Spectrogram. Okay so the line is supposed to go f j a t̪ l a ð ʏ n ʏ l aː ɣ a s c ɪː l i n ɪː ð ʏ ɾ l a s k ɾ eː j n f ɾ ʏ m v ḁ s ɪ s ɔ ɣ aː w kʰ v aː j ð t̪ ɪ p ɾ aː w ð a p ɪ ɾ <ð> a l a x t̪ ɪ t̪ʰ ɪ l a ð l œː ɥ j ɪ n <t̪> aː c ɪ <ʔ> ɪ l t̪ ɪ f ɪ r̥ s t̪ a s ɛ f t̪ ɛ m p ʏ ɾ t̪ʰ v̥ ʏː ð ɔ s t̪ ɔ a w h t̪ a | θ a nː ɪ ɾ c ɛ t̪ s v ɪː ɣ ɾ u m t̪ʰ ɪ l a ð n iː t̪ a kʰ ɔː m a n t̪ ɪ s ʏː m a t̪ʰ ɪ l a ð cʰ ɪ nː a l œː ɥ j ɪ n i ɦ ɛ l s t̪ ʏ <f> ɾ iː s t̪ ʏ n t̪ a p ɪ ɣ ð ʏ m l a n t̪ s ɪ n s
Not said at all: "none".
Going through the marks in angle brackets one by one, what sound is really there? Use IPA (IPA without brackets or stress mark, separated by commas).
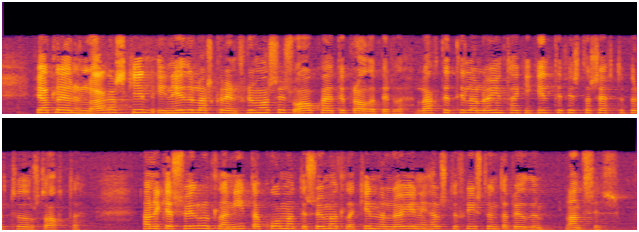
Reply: ð, t̪ʰ, c, f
